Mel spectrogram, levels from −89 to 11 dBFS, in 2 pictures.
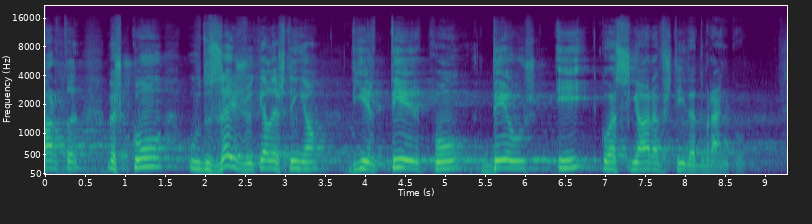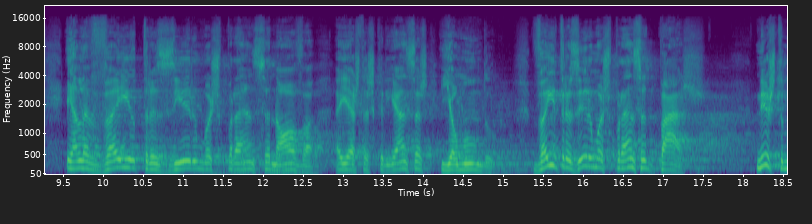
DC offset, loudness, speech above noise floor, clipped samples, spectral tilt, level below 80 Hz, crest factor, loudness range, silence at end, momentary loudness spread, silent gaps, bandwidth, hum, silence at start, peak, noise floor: under 0.1%; -22 LUFS; 26 dB; under 0.1%; -4.5 dB/octave; -64 dBFS; 18 dB; 2 LU; 0 s; 12 LU; none; 17 kHz; none; 0 s; -4 dBFS; -48 dBFS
